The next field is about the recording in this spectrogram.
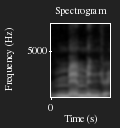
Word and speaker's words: Memminger: Anyway, so next up, we have playing Dean Menninger. Menninger? Is that how it was said? – Sure. – Menninger? – Memminger? – Where is the name so I'm saying it right? Dean Memminger. Memminger. M-E-M-M-I-N-G-E-R.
